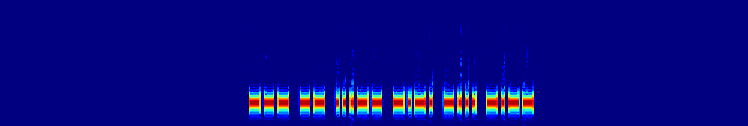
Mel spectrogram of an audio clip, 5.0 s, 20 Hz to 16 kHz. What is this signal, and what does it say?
Morse code, heard as a keyed tone, about 51 wpm, 700 Hz. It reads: OM3CBY
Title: DXCC-100 Call Signs - 6 Characters - 50wpm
